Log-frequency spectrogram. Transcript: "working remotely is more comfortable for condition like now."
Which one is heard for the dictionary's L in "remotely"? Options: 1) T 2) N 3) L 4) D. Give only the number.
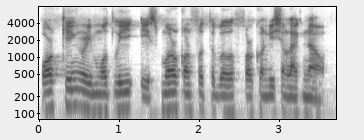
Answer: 3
